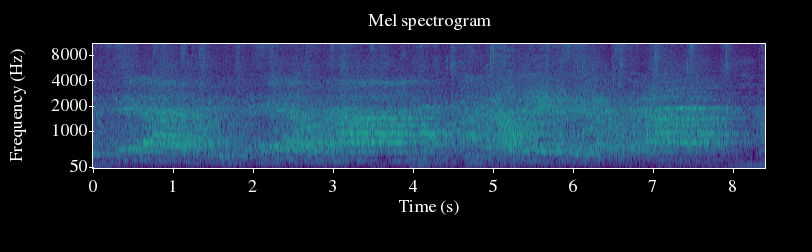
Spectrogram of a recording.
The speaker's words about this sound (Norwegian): Men det her var strengt tatt allsangen fra forrige festival.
